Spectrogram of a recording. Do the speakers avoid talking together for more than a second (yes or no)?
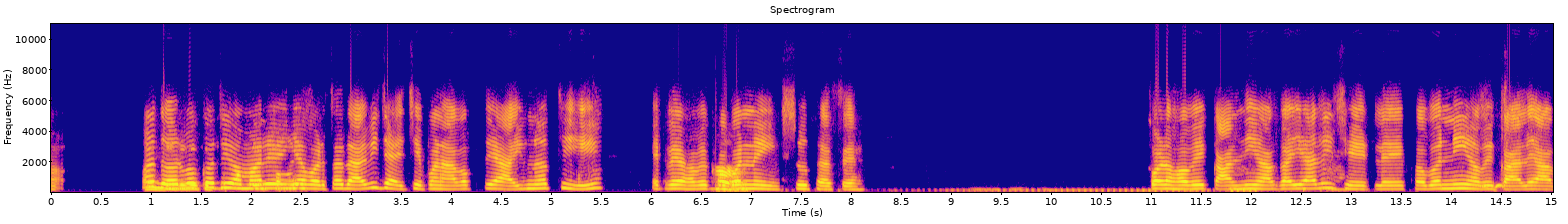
no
